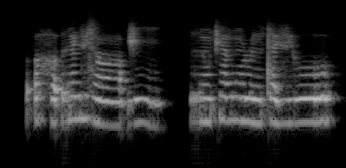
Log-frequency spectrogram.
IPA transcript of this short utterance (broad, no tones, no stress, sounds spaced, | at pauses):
ʔ ʌ h ʌ ʔ r ɛ̃ vʲ ə z ɑ̃ː ʔ ʒ iː | r ũ t͡ʃ æ̃ v ũ ɹ ĩ t æ vʲ ʊː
